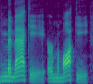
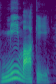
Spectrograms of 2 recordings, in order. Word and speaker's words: Mimaki: I've always said Maki or Maki. It is Mimaki.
